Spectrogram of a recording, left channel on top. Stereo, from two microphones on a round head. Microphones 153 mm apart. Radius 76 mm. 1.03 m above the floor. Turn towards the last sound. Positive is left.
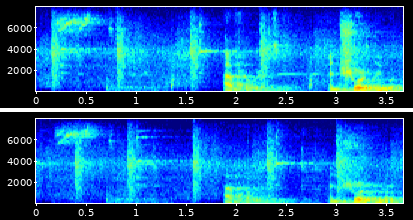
turn(degrees=65)  # may be behind; listen again after turning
